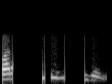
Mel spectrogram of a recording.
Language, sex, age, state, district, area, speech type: Odia, female, 60+, Odisha, Angul, rural, conversation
